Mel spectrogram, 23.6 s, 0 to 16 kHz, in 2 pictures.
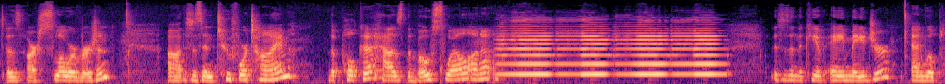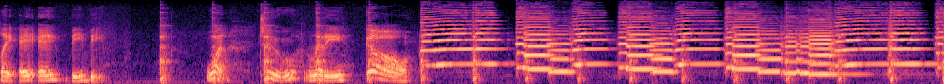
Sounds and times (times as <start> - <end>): Speech: 0.0 - 1.5, 2.1 - 6.3, 9.6 - 13.2, 14.4 - 17.0
Violin, fiddle: 6.2 - 9.2, 17.0 - 23.6.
